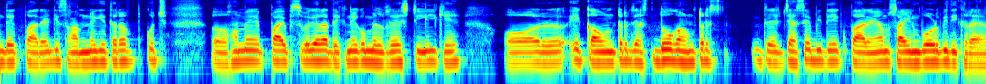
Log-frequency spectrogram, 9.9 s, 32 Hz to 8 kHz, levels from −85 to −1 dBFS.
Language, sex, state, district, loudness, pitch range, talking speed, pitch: Maithili, male, Bihar, Samastipur, -18 LUFS, 135-145 Hz, 230 wpm, 140 Hz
